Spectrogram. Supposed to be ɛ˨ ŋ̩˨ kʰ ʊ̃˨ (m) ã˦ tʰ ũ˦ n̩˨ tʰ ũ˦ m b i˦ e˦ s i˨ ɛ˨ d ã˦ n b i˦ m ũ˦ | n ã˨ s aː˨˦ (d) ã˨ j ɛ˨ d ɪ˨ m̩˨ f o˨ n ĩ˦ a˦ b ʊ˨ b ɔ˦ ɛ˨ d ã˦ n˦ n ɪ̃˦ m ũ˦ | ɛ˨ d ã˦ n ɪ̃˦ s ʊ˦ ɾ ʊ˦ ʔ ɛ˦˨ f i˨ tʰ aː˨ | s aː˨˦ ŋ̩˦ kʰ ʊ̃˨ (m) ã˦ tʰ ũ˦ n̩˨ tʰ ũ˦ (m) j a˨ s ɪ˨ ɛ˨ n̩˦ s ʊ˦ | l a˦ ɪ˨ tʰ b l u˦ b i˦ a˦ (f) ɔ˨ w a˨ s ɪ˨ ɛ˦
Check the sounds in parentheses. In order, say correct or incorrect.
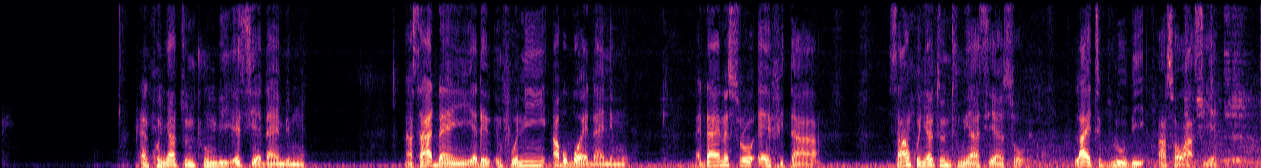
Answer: incorrect: ɲ, correct, incorrect: ɲ, correct, incorrect: s

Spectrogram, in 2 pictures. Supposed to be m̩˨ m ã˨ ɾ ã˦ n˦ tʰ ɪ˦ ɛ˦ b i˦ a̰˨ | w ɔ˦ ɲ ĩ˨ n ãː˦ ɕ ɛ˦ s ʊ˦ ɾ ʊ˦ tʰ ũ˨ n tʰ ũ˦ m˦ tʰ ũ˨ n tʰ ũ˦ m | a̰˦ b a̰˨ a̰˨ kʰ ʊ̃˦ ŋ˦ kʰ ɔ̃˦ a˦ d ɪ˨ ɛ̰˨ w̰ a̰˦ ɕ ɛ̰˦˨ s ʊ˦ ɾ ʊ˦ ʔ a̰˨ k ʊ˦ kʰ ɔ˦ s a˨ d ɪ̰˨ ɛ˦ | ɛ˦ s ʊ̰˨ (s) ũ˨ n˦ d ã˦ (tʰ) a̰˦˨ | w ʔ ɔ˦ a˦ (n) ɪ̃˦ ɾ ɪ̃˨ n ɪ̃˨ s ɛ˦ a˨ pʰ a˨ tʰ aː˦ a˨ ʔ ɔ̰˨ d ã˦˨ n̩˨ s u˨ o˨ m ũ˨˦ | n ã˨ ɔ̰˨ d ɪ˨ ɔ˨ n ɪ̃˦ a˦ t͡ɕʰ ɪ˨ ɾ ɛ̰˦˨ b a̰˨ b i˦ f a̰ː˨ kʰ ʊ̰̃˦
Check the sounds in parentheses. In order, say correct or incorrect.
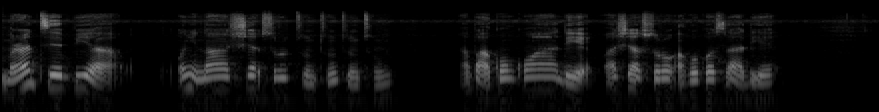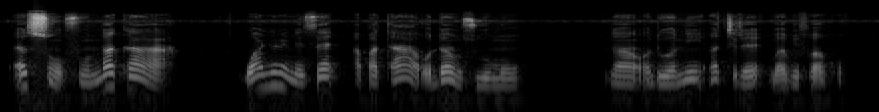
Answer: incorrect: f, incorrect: kʰ, incorrect: ɲ

